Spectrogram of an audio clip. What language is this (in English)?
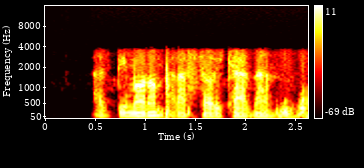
Persian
